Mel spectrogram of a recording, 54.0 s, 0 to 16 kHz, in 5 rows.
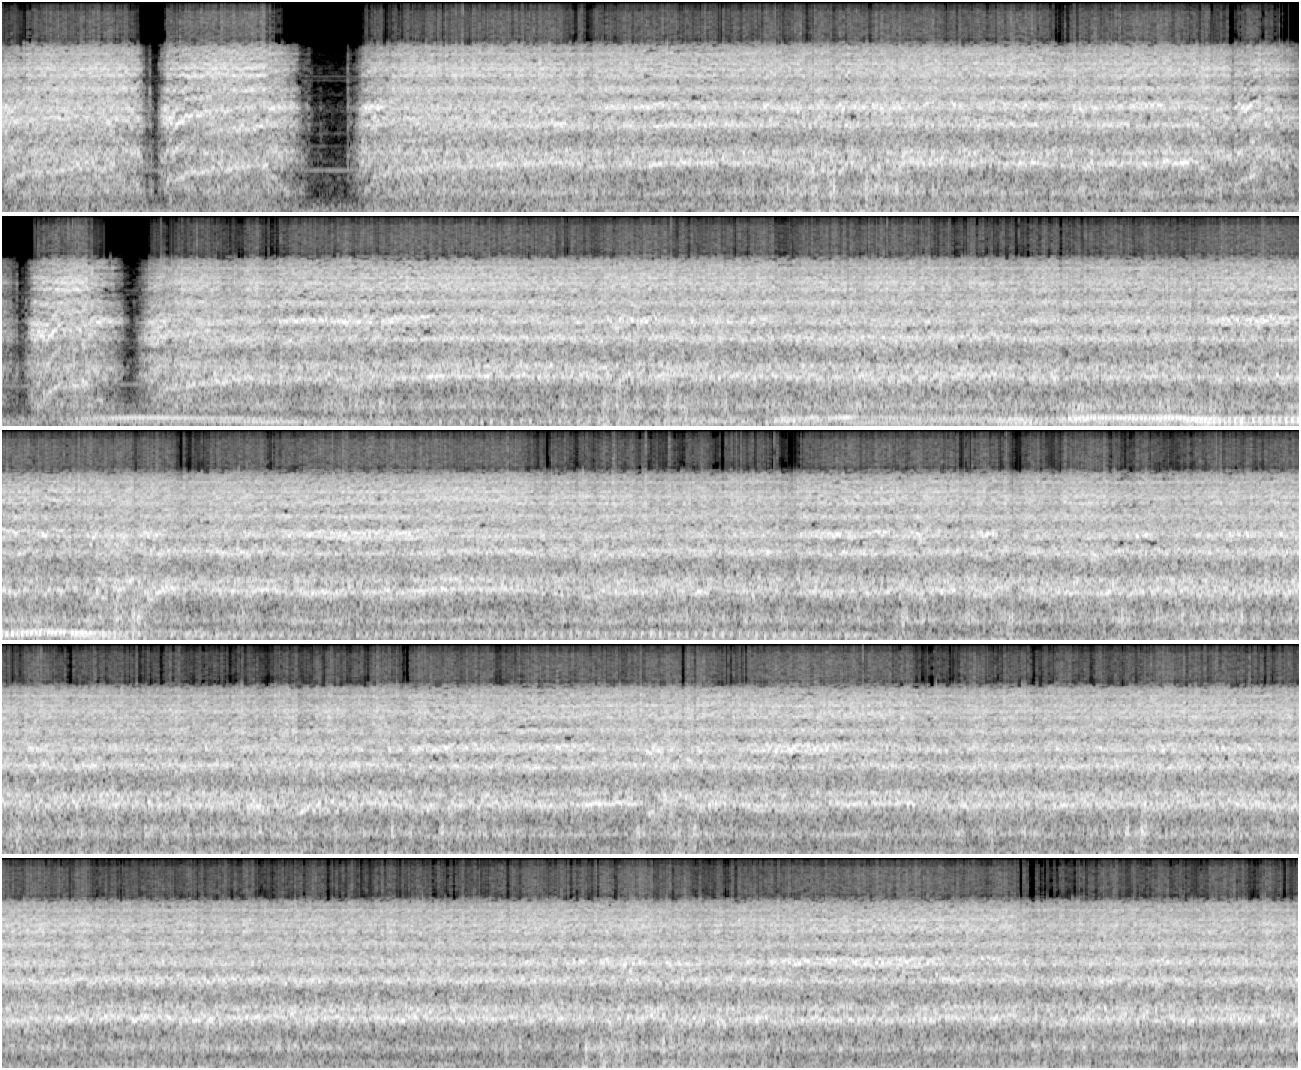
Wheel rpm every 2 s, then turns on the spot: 140, 120, 220, 230, 210, 90, 190, 230, 230, 220, 220, 220, 220, 220, 230, 230, 230, 220, 220, 220, 230, 230, 230, 230, 220, 220, 220.
none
